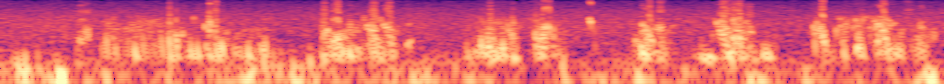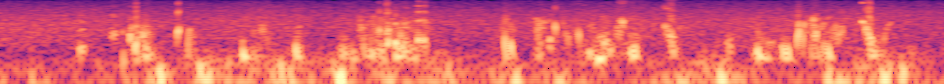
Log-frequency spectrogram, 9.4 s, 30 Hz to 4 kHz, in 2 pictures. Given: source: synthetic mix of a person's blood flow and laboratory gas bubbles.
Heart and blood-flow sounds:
Doppler ultrasound of blood flow; subclavian vein
0.37-1.36 s: bubbles
1.60-2.07 s: bubbles
2.32-2.83 s: bubbles
2.92-3.00 s: bubbles
3.14-3.41 s: bubbles
3.47-3.90 s: bubbles
4.04-4.70 s: bubbles
5.10-5.16 s: bubbles
5.27-5.50 s: bubbles
5.58-5.71 s: bubbles
5.90-6.07 s: bubbles
6.16-6.26 s: bubbles
6.40-6.89 s: bubbles
7.21-7.33 s: bubbles
7.38-7.94 s: bubbles
8.02-8.13 s: bubbles
8.34-8.40 s: bubbles
8.46-8.95 s: bubbles
8.99-9.18 s: bubbles
From the record:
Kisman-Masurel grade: 343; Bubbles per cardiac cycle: rolling drumbeat, 9 or more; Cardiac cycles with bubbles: 100%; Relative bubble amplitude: loud (0.450 to 0.775); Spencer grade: 3 (all of the cardiac periods contain showers or single bubble signals, but not dominating or overriding the cardiac motion signals); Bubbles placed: anywhere in the cardiac cycle

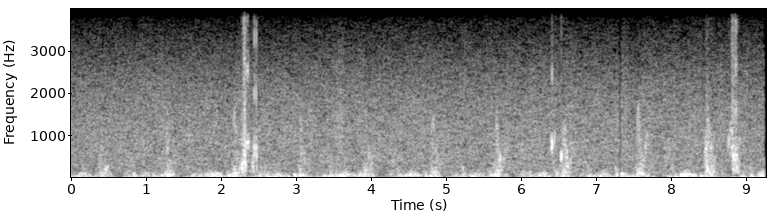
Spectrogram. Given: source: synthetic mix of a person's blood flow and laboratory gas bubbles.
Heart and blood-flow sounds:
Doppler ultrasound of blood flow; precordium
2.27-2.54 s: bubbles
6.41-6.61 s: bubbles
8.46-8.65 s: bubbles
8.78-8.98 s: bubbles
From the record:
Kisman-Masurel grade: 123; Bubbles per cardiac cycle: 1 to 2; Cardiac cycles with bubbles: 10 to 50%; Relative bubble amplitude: loud (0.450 to 0.775); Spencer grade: 2 (many but less than half of the cardiac periods contain bubble signals, singularly or in groups); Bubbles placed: anywhere in the cardiac cycle

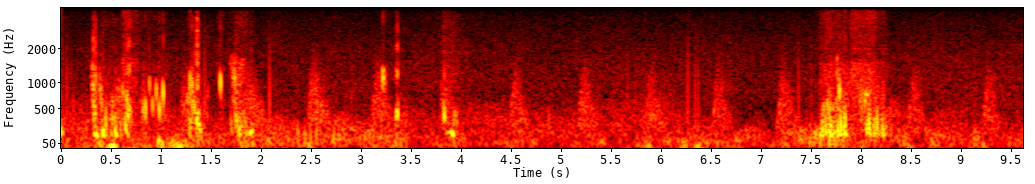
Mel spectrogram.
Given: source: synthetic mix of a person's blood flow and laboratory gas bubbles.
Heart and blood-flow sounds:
Doppler ultrasound of blood flow; subclavian vein
0.00-0.04 s: bubbles
0.30-1.06 s: bubbles
1.23-1.48 s: bubbles
1.55-1.64 s: bubbles
1.68-1.95 s: bubbles
3.20-3.27 s: bubbles
3.33-3.39 s: bubbles
3.80-3.98 s: bubbles
7.57-8.27 s: bubbles
From the record:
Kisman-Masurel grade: 222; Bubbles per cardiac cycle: several, 3 to 8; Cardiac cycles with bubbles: 10 to 50%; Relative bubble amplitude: moderate (0.250 to 0.450); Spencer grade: 2 (many but less than half of the cardiac periods contain bubble signals, singularly or in groups); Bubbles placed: anywhere in the cardiac cycle

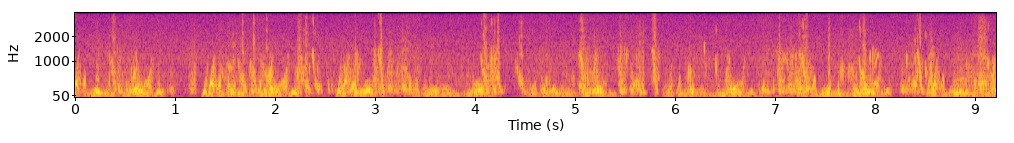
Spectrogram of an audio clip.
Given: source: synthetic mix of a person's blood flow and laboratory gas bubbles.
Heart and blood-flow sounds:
Doppler ultrasound of blood flow; precordium
0.17-0.29 s: bubbles
0.32-0.74 s: bubbles
0.82-0.87 s: bubbles
0.90-1.01 s: bubbles
1.13-1.24 s: bubbles
1.44-2.13 s: bubbles
2.18-2.48 s: bubbles
2.51-2.87 s: bubbles
2.96-3.46 s: bubbles
4.04-4.31 s: bubbles
4.39-4.55 s: bubbles
4.63-4.75 s: bubbles
4.93-5.31 s: bubbles
5.41-5.73 s: bubbles
5.76-5.85 s: bubbles
6.10-6.22 s: bubbles
6.27-6.34 s: bubbles
6.38-6.56 s: bubbles
6.81-7.40 s: bubbles
7.50-8.08 s: bubbles
8.24-8.67 s: bubbles
8.77-9.22 s: bubbles
From the record:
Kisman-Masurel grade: 242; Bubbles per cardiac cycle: several, 3 to 8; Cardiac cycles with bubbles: 100%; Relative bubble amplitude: moderate (0.250 to 0.450); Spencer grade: 3 (all of the cardiac periods contain showers or single bubble signals, but not dominating or overriding the cardiac motion signals); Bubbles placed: anywhere in the cardiac cycle

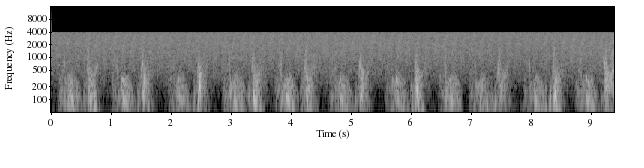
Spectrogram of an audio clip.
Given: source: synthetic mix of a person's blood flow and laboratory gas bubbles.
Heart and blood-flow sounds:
Doppler ultrasound of blood flow; precordium
9.20-9.40 s: bubbles
From the record:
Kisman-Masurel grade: 221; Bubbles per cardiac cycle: several, 3 to 8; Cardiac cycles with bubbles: 10 to 50%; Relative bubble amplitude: barely perceptible (0.100 to 0.250); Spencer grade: 2 (many but less than half of the cardiac periods contain bubble signals, singularly or in groups); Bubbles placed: anywhere in the cardiac cycle

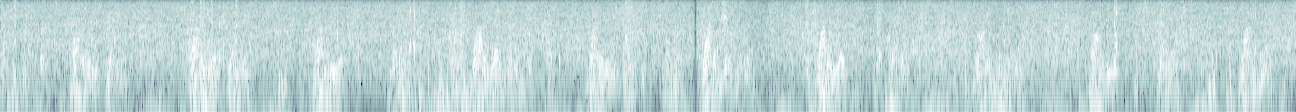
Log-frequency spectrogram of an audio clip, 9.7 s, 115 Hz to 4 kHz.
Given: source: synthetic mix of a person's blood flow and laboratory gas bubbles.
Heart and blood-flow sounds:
Doppler ultrasound of blood flow; precordium
0.00-0.24 s: bubbles
0.27-0.41 s: bubbles
0.78-0.85 s: bubbles
1.40-1.90 s: bubbles
2.06-2.18 s: bubbles
2.25-2.60 s: bubbles
2.88-4.24 s: bubbles
4.65-4.93 s: bubbles
5.00-5.17 s: bubbles
5.30-5.62 s: bubbles
6.00-6.12 s: bubbles
6.53-6.77 s: bubbles
6.79-7.28 s: bubbles
7.33-7.70 s: bubbles
8.16-8.25 s: bubbles
8.29-8.42 s: bubbles
8.50-8.54 s: bubbles
8.70-8.81 s: bubbles
8.95-9.28 s: bubbles
9.38-9.48 s: bubbles
From the record:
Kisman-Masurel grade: 242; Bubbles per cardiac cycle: several, 3 to 8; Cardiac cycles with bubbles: 100%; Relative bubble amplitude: moderate (0.250 to 0.450); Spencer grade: 3 (all of the cardiac periods contain showers or single bubble signals, but not dominating or overriding the cardiac motion signals); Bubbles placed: anywhere in the cardiac cycle

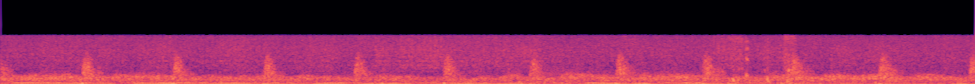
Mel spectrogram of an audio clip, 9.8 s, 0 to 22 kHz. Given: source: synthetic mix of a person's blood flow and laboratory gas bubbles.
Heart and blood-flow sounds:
Doppler ultrasound of blood flow; subclavian vein
7.29-7.51 s: bubbles
7.64-7.73 s: bubbles
7.83-7.97 s: bubbles
From the record:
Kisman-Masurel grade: 213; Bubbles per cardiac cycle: several, 3 to 8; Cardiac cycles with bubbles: 1 to 10%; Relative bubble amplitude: loud (0.450 to 0.775); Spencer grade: 1 (occasional bubble signal discernible with the cardiac motion signal, with majority of cardiac periods free of bubbles); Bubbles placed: anywhere in the cardiac cycle

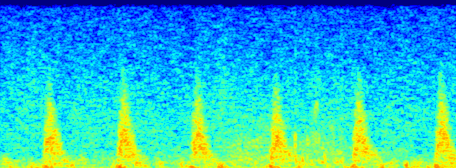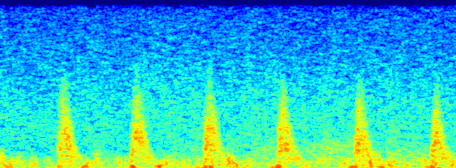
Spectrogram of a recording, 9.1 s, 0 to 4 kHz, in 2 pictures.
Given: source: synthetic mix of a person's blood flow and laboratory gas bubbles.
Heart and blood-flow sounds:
Doppler ultrasound of blood flow; subclavian vein
2.91-3.47 s: bubbles
From the record:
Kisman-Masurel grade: 211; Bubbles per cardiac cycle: several, 3 to 8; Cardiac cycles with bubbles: 1 to 10%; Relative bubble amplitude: barely perceptible (0.100 to 0.250); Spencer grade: 1 (occasional bubble signal discernible with the cardiac motion signal, with majority of cardiac periods free of bubbles); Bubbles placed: anywhere in the cardiac cycle

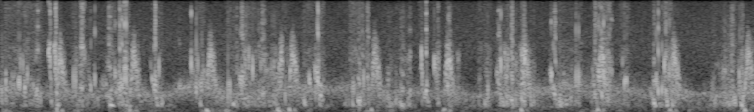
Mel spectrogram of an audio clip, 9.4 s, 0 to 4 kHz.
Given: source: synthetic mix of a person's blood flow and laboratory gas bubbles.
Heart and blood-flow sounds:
Doppler ultrasound of blood flow; subclavian vein
0.00-0.54 s: bubbles
0.58-0.79 s: bubbles
0.88-1.67 s: bubbles
1.86-2.05 s: bubbles
2.22-2.28 s: bubbles
2.36-2.59 s: bubbles
2.81-3.67 s: bubbles
3.77-4.07 s: bubbles
4.27-4.64 s: bubbles
4.77-5.15 s: bubbles
5.23-5.52 s: bubbles
5.56-5.76 s: bubbles
5.97-6.16 s: bubbles
6.19-6.72 s: bubbles
6.86-7.29 s: bubbles
7.37-7.67 s: bubbles
7.75-7.87 s: bubbles
8.11-8.50 s: bubbles
8.88-9.34 s: bubbles
From the record:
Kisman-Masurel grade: 342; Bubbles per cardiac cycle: rolling drumbeat, 9 or more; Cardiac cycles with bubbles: 100%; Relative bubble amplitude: moderate (0.250 to 0.450); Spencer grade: 3 (all of the cardiac periods contain showers or single bubble signals, but not dominating or overriding the cardiac motion signals); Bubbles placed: anywhere in the cardiac cycle

